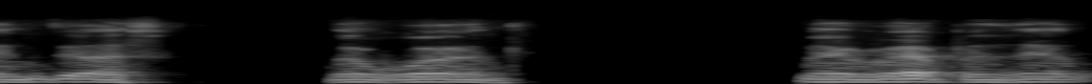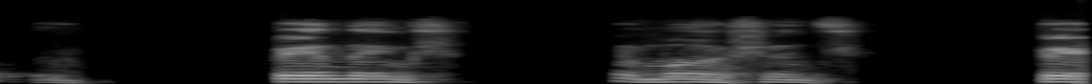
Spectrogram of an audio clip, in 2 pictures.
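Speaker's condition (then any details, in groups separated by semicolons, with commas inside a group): ALS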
